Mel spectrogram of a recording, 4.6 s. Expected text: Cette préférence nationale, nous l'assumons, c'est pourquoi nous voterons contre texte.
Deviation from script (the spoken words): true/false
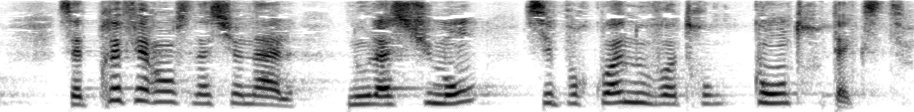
false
